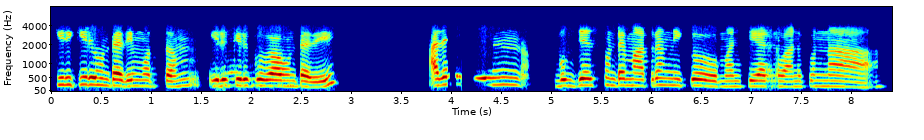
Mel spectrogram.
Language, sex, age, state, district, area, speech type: Telugu, female, 18-30, Telangana, Hyderabad, rural, conversation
